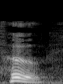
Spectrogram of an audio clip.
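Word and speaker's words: hu: And then we have the personal pronoun who. H-U, long U, Aleph, who.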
